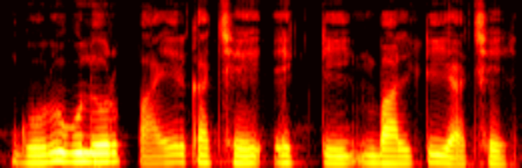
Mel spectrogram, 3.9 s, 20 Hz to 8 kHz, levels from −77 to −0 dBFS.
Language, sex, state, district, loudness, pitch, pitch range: Bengali, male, West Bengal, Alipurduar, -17 LUFS, 130 Hz, 125-140 Hz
